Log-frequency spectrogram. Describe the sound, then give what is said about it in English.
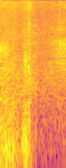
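Two quick, low goose honks from a couple of geese somewhere up in a tree line sound back to back, then the call drops away into quiet outdoor background. “Here are a couple of geese.”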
